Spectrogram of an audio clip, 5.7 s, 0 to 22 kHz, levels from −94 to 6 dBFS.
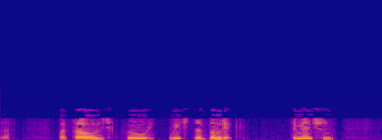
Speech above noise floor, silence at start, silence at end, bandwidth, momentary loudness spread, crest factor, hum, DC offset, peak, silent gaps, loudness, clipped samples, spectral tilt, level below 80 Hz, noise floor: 53 dB; 0.05 s; 0.8 s; 5 kHz; 16 LU; 18 dB; none; under 0.1%; -4 dBFS; none; -21 LUFS; under 0.1%; -11 dB/octave; -80 dBFS; -72 dBFS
